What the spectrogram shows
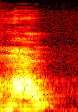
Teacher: A gente fala mal, tem o U no final. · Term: fonema U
